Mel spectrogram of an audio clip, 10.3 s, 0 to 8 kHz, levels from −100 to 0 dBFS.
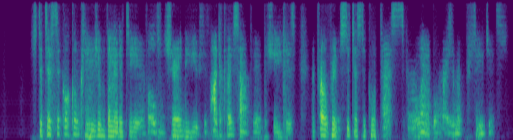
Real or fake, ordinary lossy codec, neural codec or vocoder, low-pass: fake; none; codec, 44.1 kHz, 0.9 kbps, DAC; 7.2 kHz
